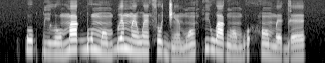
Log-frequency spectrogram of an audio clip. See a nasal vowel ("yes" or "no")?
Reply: yes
